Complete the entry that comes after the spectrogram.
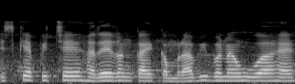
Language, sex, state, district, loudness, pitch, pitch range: Hindi, female, Punjab, Fazilka, -17 LUFS, 175 Hz, 165-190 Hz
